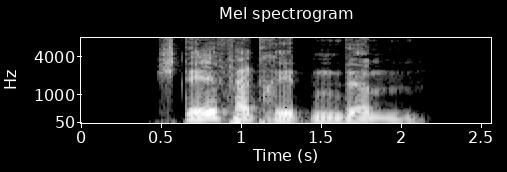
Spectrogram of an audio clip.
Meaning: strong dative masculine/neuter singular of stellvertretend
- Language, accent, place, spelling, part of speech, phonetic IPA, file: German, Germany, Berlin, stellvertretendem, adjective, [ˈʃtɛlfɛɐ̯ˌtʁeːtn̩dəm], De-stellvertretendem.ogg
